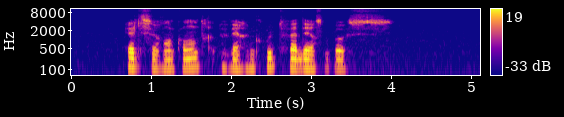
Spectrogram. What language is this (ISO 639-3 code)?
fra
